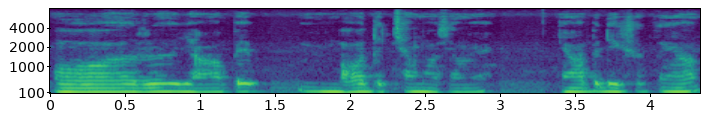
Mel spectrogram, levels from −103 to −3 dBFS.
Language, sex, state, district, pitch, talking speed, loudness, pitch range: Hindi, male, Jharkhand, Sahebganj, 130 Hz, 180 wpm, -29 LUFS, 130-135 Hz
